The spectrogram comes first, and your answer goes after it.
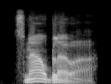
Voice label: "snowblower", British

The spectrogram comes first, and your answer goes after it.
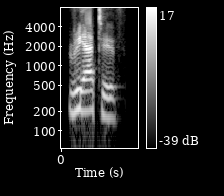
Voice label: "reactive", Indian

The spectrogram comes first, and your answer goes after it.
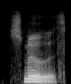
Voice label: "smooth", American

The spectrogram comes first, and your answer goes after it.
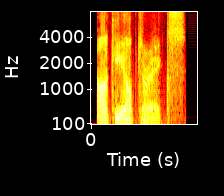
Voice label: "Archaeopteryx", British

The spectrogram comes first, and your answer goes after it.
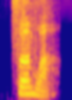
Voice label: "firmware", Indian

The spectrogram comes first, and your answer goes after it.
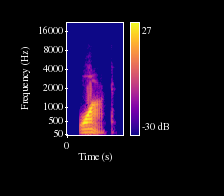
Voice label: "Waac", American

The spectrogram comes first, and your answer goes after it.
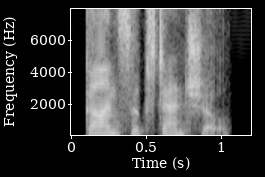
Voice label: "consubstantial", Indian

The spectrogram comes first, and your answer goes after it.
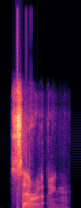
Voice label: "serang", British

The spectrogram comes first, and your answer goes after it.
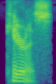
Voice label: "cuirass", American

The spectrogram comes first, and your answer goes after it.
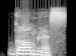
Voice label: "gormless", Indian

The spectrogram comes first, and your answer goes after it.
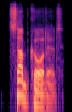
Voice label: "subcordate", British

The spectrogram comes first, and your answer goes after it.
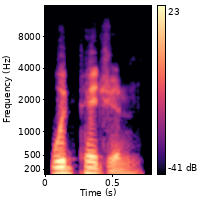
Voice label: "Woodpigeon", American

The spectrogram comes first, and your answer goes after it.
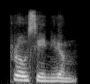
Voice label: "proscenium", Indian; Dictionary

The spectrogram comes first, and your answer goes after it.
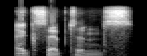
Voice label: "acceptance", British

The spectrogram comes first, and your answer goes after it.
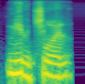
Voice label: "mutual", Indian

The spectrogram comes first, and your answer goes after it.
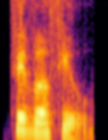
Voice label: "feverfew", Indian

